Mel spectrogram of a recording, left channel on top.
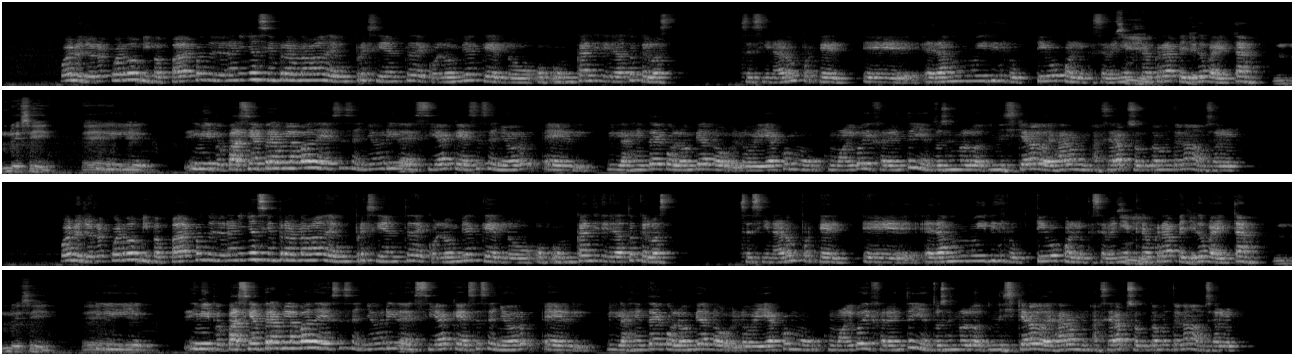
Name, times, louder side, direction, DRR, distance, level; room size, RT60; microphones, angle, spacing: voice 1, 0.6-6.6 7.4-12.6 13.8-14.4 14.7-25.2, right 1 dB, 50° right, 2.9 m, -30 dB
voice 2, 11.1-11.5 11.9-12.0 12.7-14.4, left 2 dB, 40° left, 1.1 m, -36 dB
12.0 x 5.6 x 5.9 m
head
